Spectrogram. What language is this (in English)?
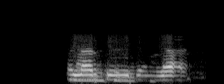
Tamil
